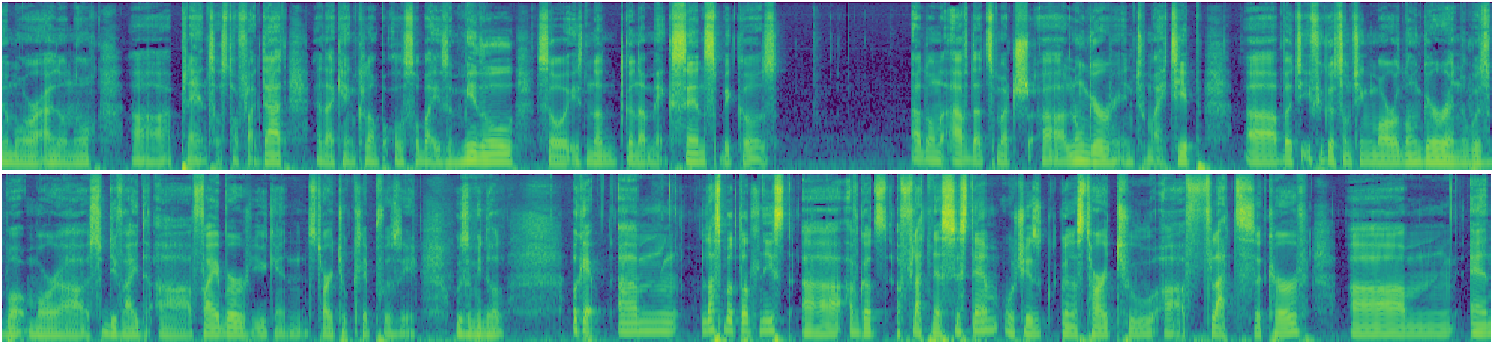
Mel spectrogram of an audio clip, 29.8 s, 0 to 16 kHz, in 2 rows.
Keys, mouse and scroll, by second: 3.1-11.6 drag, 12.6 click, 13.2-18.6 drag, 20.4 scroll down 2, 20.5 click, 21.4 click, 22.9 click, 23.9-29.7 drag.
